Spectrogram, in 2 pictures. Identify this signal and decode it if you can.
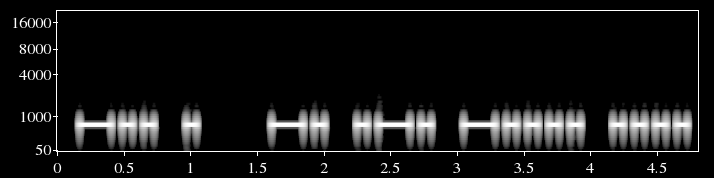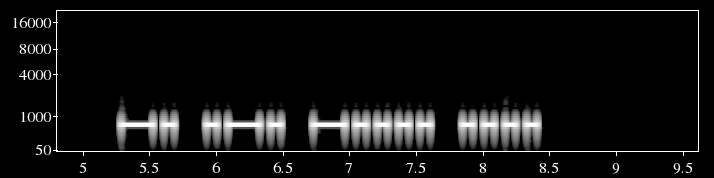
Morse code, heard as a keyed tone, about 15 wpm, 700 Hz. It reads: DE NR6H NR6H
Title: SOTA QSO Practice 15wpm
